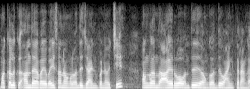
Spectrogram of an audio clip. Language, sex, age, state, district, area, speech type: Tamil, male, 30-45, Tamil Nadu, Viluppuram, urban, spontaneous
